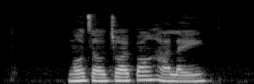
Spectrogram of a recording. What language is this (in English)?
Cantonese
